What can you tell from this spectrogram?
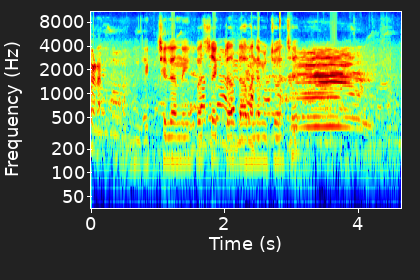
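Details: At a Khulna cattle sale in Bangladesh on 7 January, Sahiwal bull calves are heard; layered harmonic moos bend up and down, with a long drawn-out call in the latter half over a busy crowd.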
